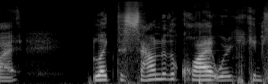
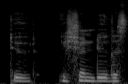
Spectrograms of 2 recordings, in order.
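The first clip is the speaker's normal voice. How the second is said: much softer, hushed warning; real quiet; 3 semitones lower, 14 dB quieter than usual. Retold or imitated. Luke leans over to his friend, real quiet. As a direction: lean in and say it under your breath. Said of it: "goes real quiet".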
